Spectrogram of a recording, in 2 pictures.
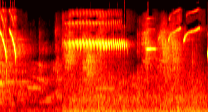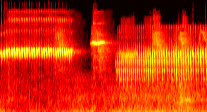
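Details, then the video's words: Russian canary singing to provoke other canaries: bright, fast rolling trills at changing pitches, with short upward-sweeping whistles between tours and brief pauses. "SUARA BURUNG KENARI RUSIA UNTUK MANCING EMOSI BURUNG BAHAN"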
